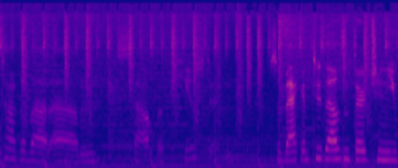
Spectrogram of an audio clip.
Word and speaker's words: Houston: Houston, South of Houston.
